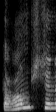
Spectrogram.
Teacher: పూర్వ పూర్వ అక్షరం మీద అనుస్వారము నకార స్థానంలో శకారము వస్తుంది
